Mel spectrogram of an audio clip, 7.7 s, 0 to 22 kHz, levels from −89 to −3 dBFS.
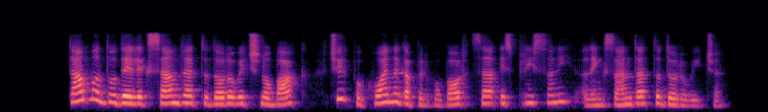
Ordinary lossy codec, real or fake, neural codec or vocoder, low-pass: none; fake; codec, 16 kHz, 0.2 kbps, FocalCodec; 7.2 kHz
